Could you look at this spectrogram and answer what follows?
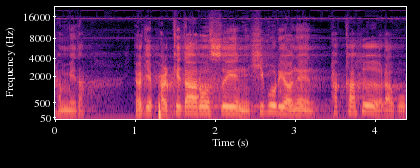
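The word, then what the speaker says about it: פָּקַח: 여기 밝히다로 쓰인 히브리어는 파카흐라고 발음을 하는데 닫혀있던 눈을 열어준다라는 뜻이 담겨져 있는 단어입니다.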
